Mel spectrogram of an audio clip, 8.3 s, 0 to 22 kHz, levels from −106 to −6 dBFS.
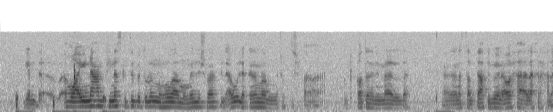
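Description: Nothing goes wrong anywhere in this bit of speech; it has simply come through a call's microphone processing, which trims the deepest bass and leaves nothing above 8 kHz, exactly as that path should.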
